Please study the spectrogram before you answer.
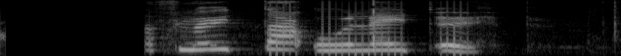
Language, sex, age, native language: Icelandic, female, 13, Icelandic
